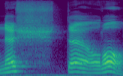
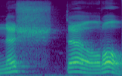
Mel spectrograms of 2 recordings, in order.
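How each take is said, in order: No difference in how they are said.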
